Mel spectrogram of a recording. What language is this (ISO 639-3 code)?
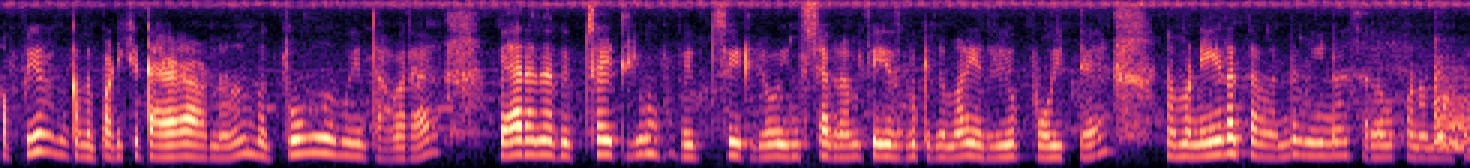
tam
